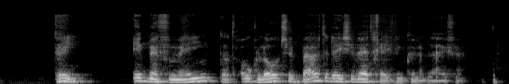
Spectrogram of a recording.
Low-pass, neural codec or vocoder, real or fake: 10.8 kHz; codec, 44.1 kHz, 7.8 kbps, Pupu-Codec; fake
